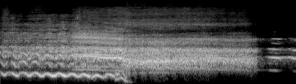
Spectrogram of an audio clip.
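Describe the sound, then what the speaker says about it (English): A horse on a battlefield gives a loud, close, wavering whinny that rises and trembles, then drops away into a breathy tail before a brief snort at the end. "A horse galloped across the battlefield, a bandit atop it"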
